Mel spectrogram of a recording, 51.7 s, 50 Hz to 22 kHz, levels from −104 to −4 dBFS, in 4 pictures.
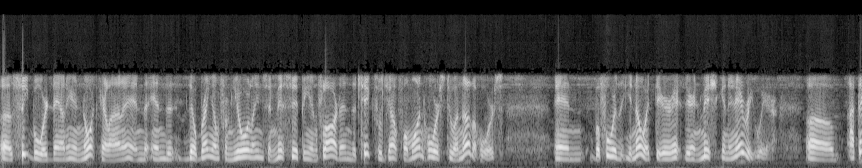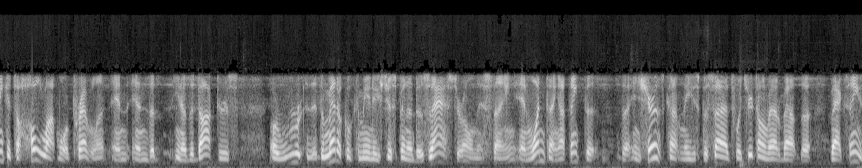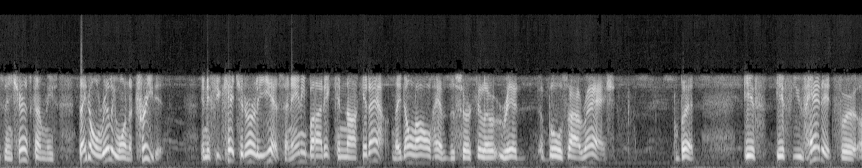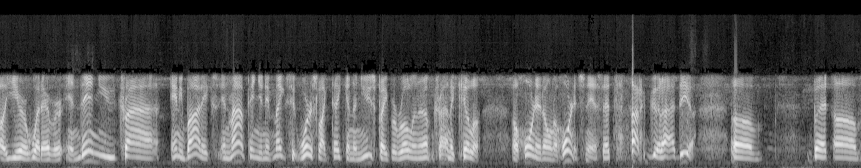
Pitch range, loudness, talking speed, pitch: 140-210 Hz, -21 LUFS, 195 wpm, 160 Hz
